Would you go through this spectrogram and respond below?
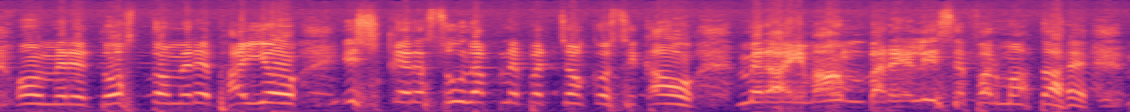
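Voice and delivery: shouted, high sermon call; preaching at full force. Acted. Preacher shouting to the gathered crowd, full-force preaching. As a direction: rouse the congregation like a fiery preacher.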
